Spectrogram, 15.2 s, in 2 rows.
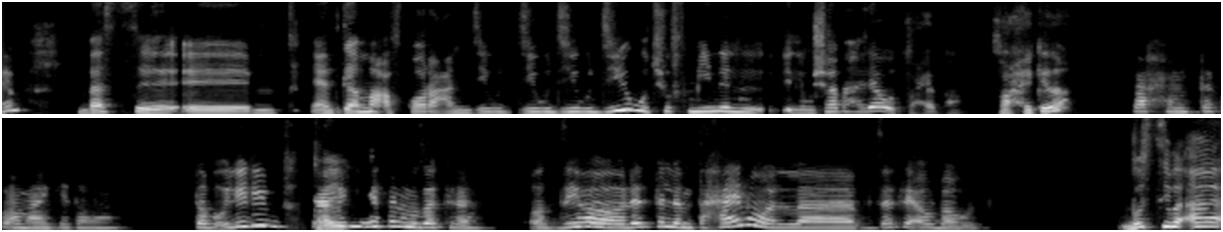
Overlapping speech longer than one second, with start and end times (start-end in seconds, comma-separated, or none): none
